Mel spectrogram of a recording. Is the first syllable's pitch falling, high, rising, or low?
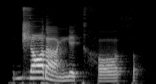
high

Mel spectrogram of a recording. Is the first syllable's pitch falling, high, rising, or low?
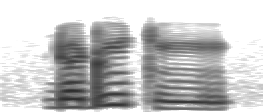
low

